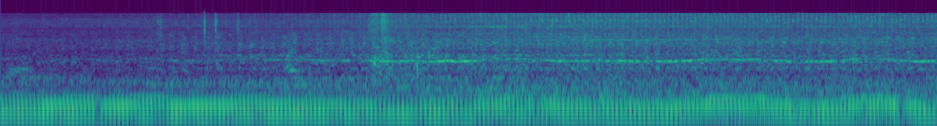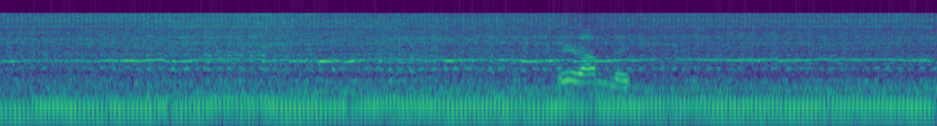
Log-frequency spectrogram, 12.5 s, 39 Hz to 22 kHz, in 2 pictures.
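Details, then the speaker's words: Golf 3 VR6 turbo (about 500 hp) on its first test run, charger at up to 150 degrees: steady, even low idle with a faint constant whistle and no knocks or misses; sounds healthy. "Ist gut, so laufen beide. Ass rein. Klingt gesund."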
